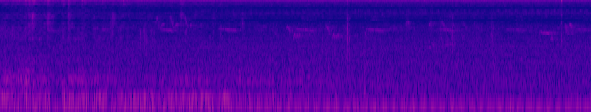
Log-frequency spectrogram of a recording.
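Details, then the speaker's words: GE top-load washer in service diagnostic mode after drive belt swap and pulley cleaning, after spin test; steady low drive hum with soft even back-and-forth churning, no slipping or squeal; agitating normally, everything working. "Sounds like it's agitating. Okay, so everything's working."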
